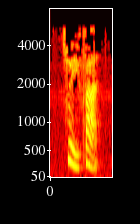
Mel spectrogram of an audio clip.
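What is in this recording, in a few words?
"罪犯", Mandarin Chinese; hsk; chinese-flashcards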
